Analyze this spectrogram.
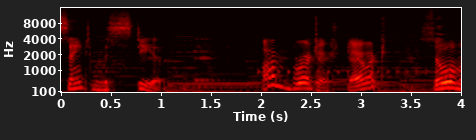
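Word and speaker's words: Saint Mystère: love how many people keep mispronouncing this town's name it's saint mystere i'm british dammit so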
